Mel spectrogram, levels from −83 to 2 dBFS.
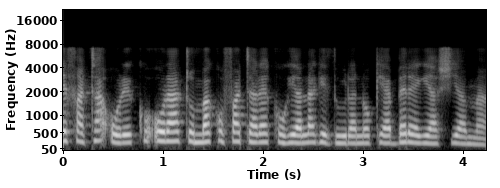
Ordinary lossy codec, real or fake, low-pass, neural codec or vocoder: none; fake; 7.2 kHz; codec, 16 kHz, about 1 kbps, DyCAST, with the encoder's durations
